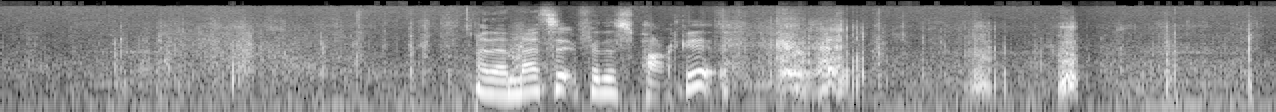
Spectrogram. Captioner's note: zipper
